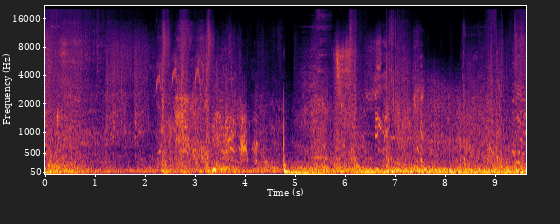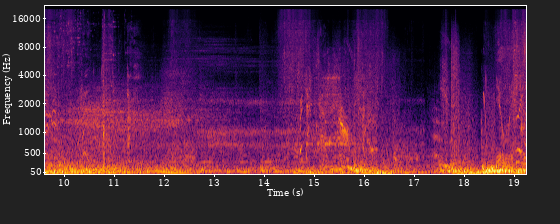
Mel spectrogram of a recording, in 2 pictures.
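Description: Confringo blasting spells burst during a Hogwarts Legacy fight, repeated heavy booms and crackling impacts layered over continuous combat noise and a swelling score, with voices speaking now and then.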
